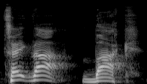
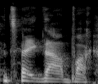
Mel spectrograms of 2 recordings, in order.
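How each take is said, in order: First: "take that" set apart, then "back" after a pause; pun emphasis. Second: Slow, amused delivery with laughter; laughing. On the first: Shown as a demonstration. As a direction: draw out "take that back" very slowly to flag the pun. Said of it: "I don't know if you meant that or not". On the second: Real, not acted. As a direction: say it through a laugh. Laughing at an accidental pun.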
